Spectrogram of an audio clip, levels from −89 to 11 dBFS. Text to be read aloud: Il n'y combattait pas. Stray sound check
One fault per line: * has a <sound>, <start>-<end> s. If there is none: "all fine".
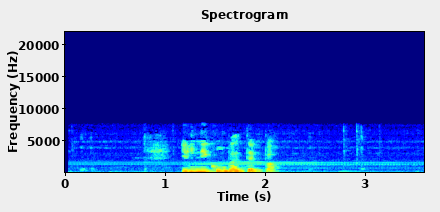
all fine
